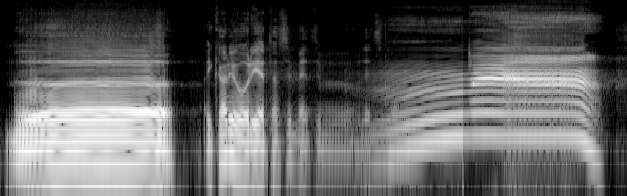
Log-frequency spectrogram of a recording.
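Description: Two long, very loud cow moos, the second rising in pitch before it holds and cuts off at the end.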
